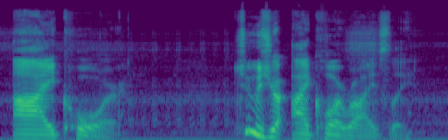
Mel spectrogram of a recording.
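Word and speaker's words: Ichor: with magical I core that's pronounced I core choose your I core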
